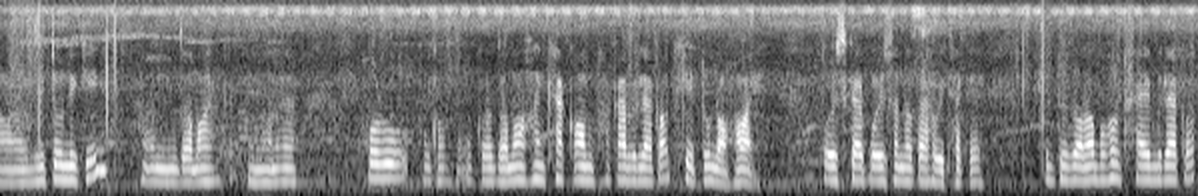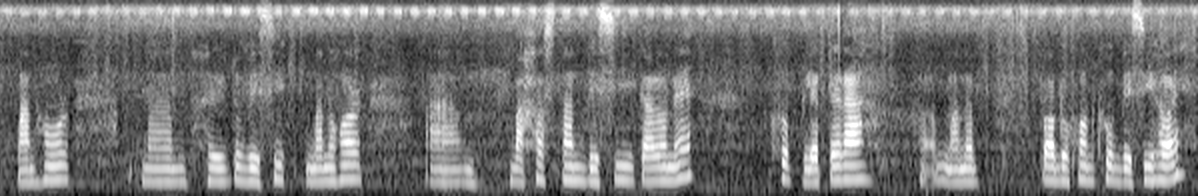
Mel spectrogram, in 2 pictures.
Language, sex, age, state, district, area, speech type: Assamese, female, 60+, Assam, Goalpara, urban, spontaneous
